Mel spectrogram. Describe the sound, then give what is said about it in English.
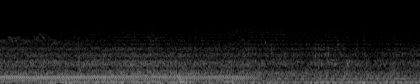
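A motorboat used by whale researchers off Mo'orea, French Polynesia, drones as it is steered across the water: a steady low engine rumble with a constant hum and wind buffeting the microphone, unbroken throughout. “She hauls the speaker out of the water by its cord. Later, she steers the boat.”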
